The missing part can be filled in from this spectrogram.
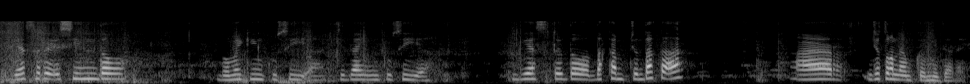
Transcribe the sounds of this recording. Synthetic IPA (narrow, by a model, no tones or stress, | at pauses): ɡɛjasɾɛʔsind̪ɔ | d̪ɔmɛɡiŋkusijʔat͡ʃid̪aɲiɲkusijʔa | ɡɛjasɾɛd̪ɔd̪akamt͡ʃɔd̪akaʔa | ɾd͡ʒɔt̪ɔnɛɛmkəmid̪aɽa̰j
